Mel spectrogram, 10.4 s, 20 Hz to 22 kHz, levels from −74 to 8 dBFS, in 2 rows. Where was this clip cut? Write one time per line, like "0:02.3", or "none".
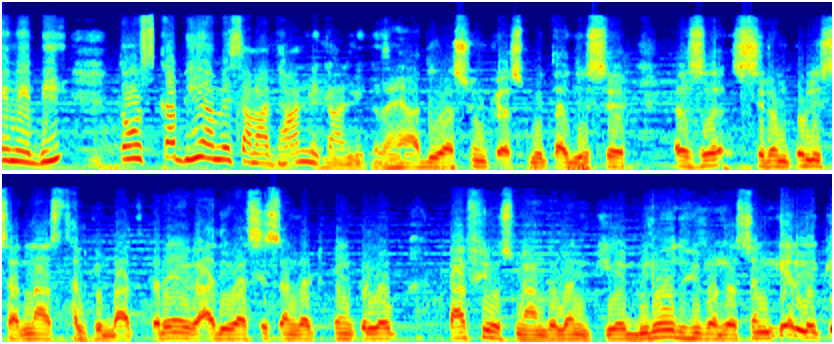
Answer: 0:02.2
